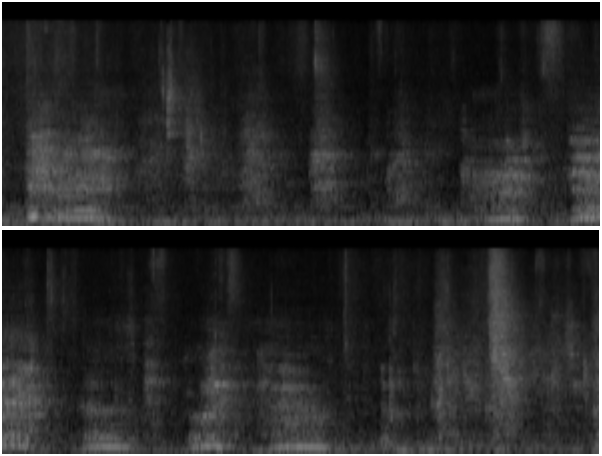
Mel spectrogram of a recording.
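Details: Low throaty growls from white Golden Retrievers James Bond and Luna, pulsing roughly every second in a steady rolling pattern, with occasional sharper bark-like bursts and faint human voices.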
